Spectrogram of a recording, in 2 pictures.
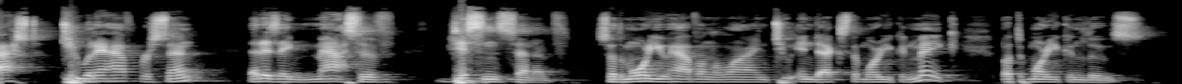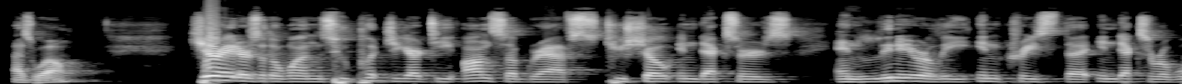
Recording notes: In this engaging keynote from Disco Summit 2023.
